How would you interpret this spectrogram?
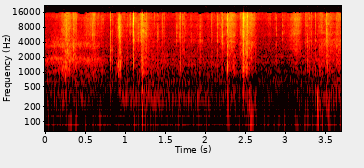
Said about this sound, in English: I'm going to pull it out and see what the next guidance is going to be. You can hear the cards.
